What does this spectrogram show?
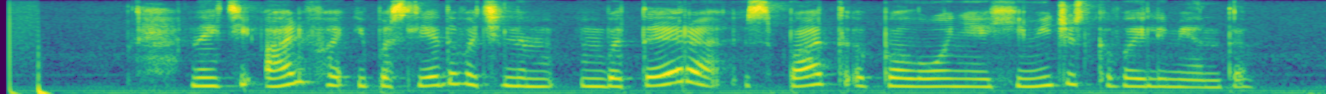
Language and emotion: Russian, neutral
